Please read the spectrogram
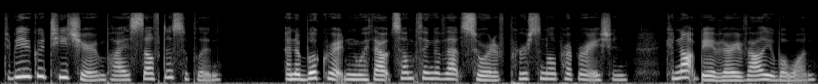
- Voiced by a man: No, female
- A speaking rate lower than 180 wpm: No, average, 190 wpm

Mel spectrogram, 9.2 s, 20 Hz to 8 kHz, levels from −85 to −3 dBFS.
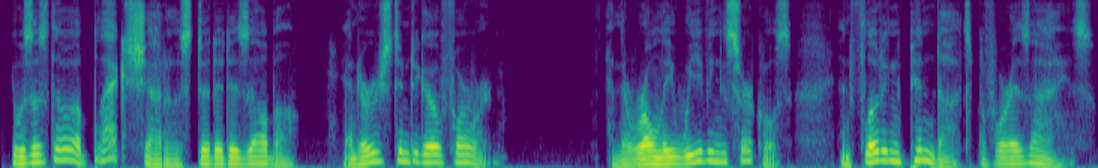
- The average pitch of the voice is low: Yes, low, 125 Hz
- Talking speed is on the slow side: No, average, 195 wpm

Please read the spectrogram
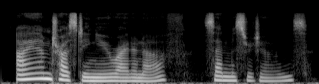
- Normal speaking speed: Yes, average, 170 wpm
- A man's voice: No, female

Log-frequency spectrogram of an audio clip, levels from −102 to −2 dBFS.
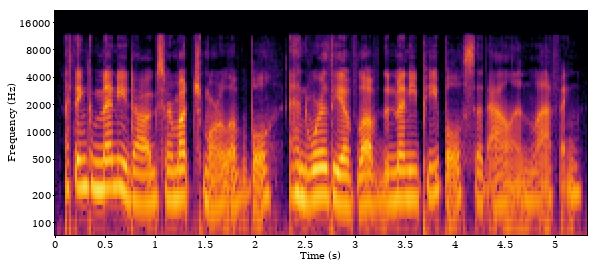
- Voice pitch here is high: Yes, high, 195 Hz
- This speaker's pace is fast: No, average, 180 wpm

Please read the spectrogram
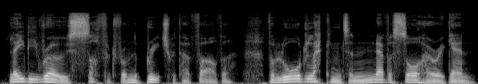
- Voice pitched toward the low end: Yes, low, 100 Hz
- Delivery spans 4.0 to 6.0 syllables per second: Yes, 5.5 syllables/s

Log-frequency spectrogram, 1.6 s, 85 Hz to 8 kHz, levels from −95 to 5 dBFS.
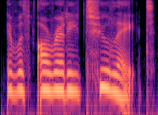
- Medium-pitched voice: No, high, 220 Hz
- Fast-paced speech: No, average, 190 wpm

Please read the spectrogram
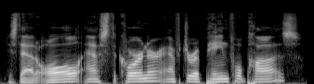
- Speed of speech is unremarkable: Yes, average, 190 wpm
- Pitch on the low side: Yes, low, 120 Hz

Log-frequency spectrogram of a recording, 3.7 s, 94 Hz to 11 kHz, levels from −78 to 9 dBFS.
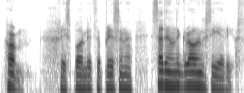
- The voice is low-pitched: Yes, low, 120 Hz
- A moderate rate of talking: No, slow, 115 wpm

